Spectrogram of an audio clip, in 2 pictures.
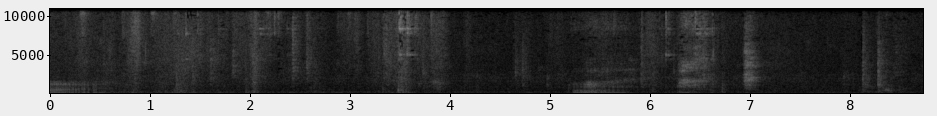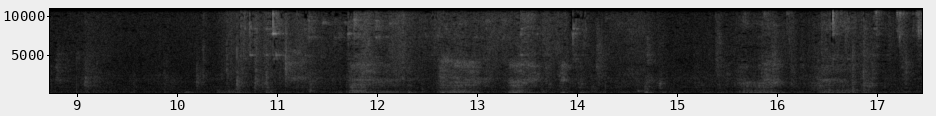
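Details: Poodle described as vicious, growling indoors in a small room: low rasping rumbles come in uneven bursts, with soft snorts and quiet pauses between them.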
